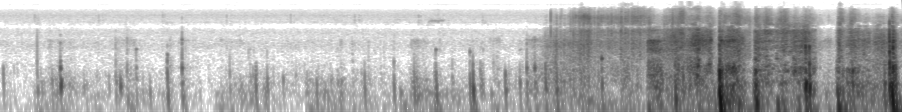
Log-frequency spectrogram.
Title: A Stomach growling video by me. Quiet growls for sleep…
